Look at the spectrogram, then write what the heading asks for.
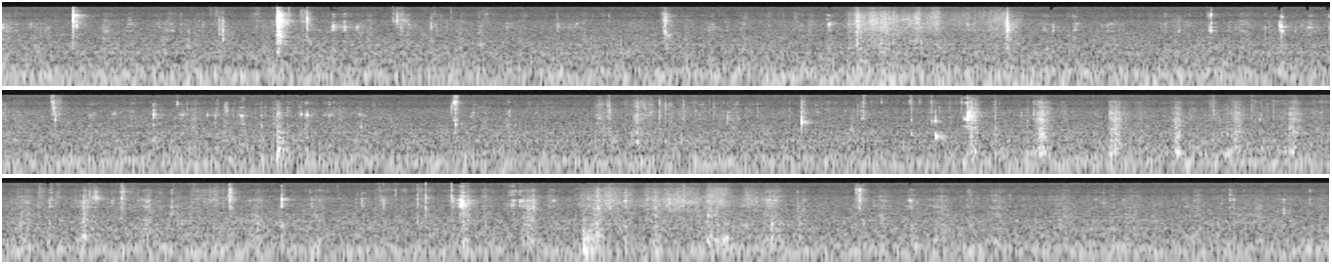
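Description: Close-miked eating of a sub sandwich and potato chips: chewing and biting with many scattered sharp clicks and crunches, over a faint steady hum.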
